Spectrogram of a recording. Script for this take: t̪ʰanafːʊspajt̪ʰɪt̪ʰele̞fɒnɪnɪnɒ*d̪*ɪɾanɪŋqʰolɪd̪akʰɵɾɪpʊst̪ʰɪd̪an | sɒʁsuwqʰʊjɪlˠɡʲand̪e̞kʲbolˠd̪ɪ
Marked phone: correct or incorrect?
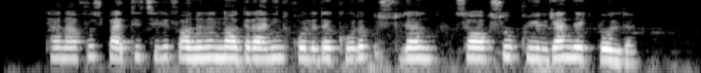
correct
